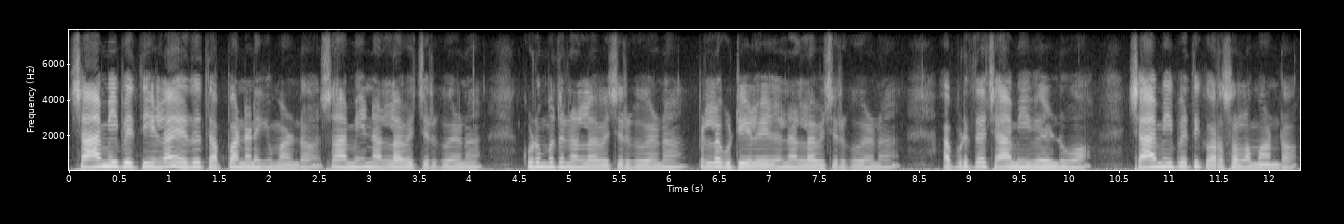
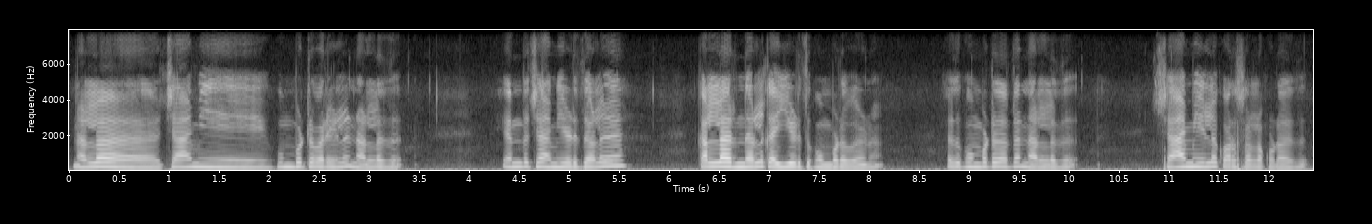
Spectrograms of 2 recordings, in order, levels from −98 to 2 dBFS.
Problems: background sounds at intervals, background conversations at intervals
